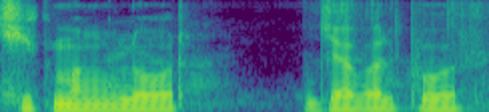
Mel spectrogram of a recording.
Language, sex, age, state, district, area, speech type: Sanskrit, male, 18-30, Madhya Pradesh, Katni, rural, spontaneous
